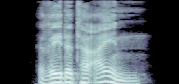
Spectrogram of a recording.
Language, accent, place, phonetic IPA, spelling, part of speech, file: German, Germany, Berlin, [ˌʁeːdətə ˈaɪ̯n], redete ein, verb, De-redete ein.ogg
- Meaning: inflection of einreden: 1. first/third-person singular preterite 2. first/third-person singular subjunctive II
